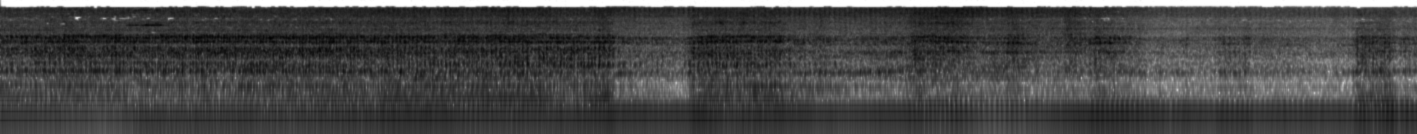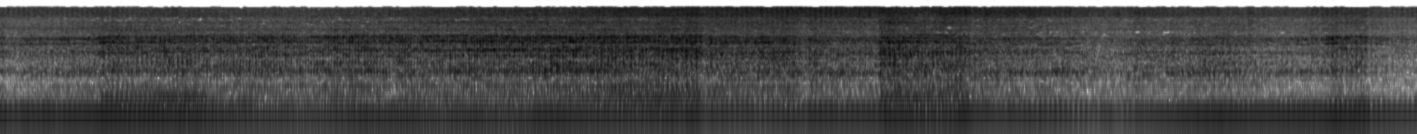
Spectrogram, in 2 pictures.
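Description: Small crawler bulldozer's diesel engine running continuously under load while it pushes earth with its blade and backs up, its pitch rising and falling several times as the load changes.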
